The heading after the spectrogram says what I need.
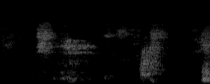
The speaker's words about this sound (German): das ist mein Hund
